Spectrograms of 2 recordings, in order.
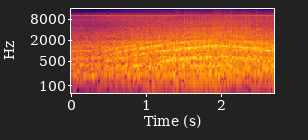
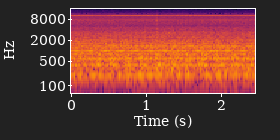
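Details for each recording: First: TDCi LT230 transfer box with upgraded gears on a test bench, full of oil, about 1.5 hours running, not hot, no leaks. A spinning shaft whines up in pitch with a chattery rattle at speed; that shaft is always noisy, and a front bearing is noisy. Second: TDCi LT230 transfer box on a test bench after a gear upgrade, full of oil, run about 1.5 hours, not overly hot: smooth, even gear hum with no knocks, though a front bearing is somewhat noisy; running normally.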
